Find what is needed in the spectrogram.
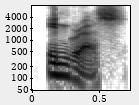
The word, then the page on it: ingress: American English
